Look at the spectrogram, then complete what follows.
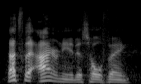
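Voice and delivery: normal talking voice

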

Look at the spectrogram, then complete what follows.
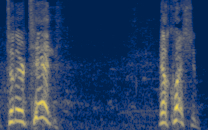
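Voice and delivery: usual speaking voice

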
